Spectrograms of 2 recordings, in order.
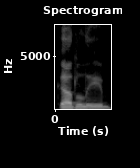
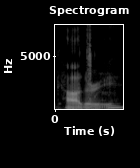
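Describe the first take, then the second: First: The name is pronounced the Mohawk way. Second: The name is pronounced the English way. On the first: This is how the community itself says it. "within the Mohawk community, it's Gudli" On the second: Most outside people understand this form. "but we usually say Kadri"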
